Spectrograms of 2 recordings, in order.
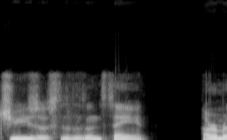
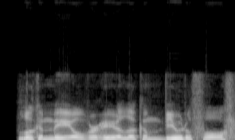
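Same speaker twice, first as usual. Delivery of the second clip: conceited cartoon hero voice; 2 semitones lower than usual. Imitating a cartoon character who talked like Johnny Bravo: Simon Belmont talking like Johnny Bravo. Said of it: "he talked like, uh, Johnny Bravo almost".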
